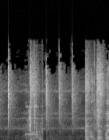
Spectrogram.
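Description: Background music starting up: a few sharp clicks and deep beats, filling out into a fuller tune near the end.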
